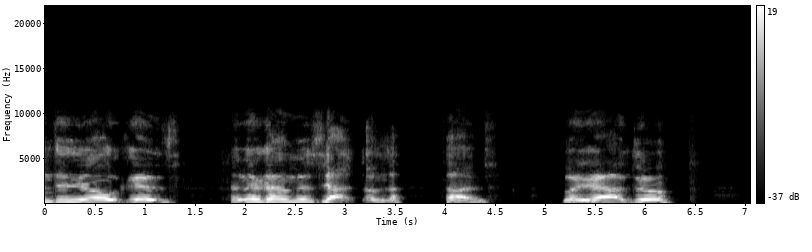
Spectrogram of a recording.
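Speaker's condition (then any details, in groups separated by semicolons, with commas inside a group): Cerebral palsy; lifelong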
